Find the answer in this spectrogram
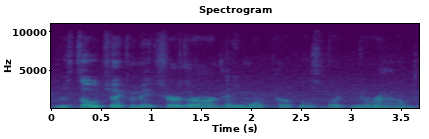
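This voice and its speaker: Male game streamer, deep register, chatty off-the-cuff commentary to viewers, slightly noisy recording with ambience. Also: brisk, gravelly. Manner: chatty, rambling, talks to viewers; casually sweary. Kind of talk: casual gameplay commentary.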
